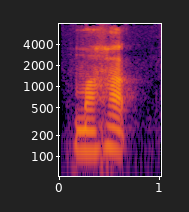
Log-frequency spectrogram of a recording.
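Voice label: "Mahag" Manipuri; He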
